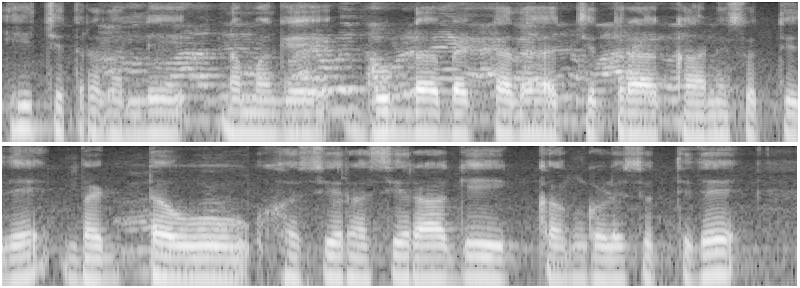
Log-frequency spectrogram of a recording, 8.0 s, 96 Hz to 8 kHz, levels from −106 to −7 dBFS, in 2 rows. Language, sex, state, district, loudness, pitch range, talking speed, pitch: Kannada, male, Karnataka, Bijapur, -19 LUFS, 115-125 Hz, 85 wpm, 120 Hz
